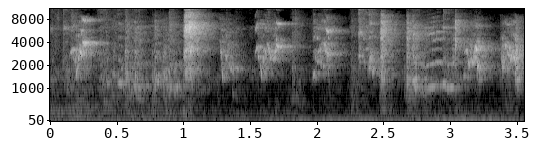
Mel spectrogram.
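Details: Budgies kept in a small aviary chatter in a continuous rapid warble of scratchy chirps and squeaky notes, rising and falling in short phrases with no other sounds.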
